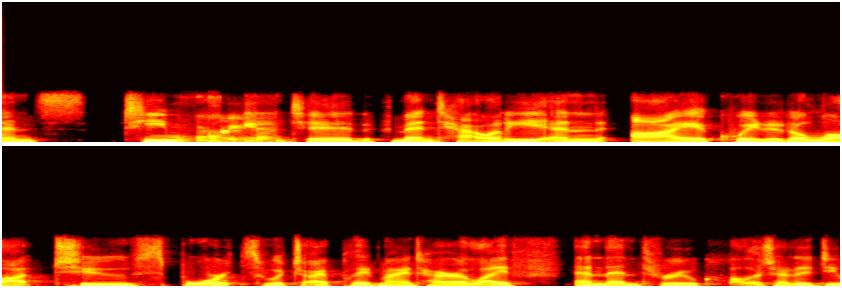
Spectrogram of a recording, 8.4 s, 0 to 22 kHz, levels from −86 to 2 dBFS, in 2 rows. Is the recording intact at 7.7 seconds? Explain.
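No. Packet loss concealed by the speech codec breaks the audio from 7.73 to 7.98 s, just after "entire life and then". About 100 ms of packets went missing, which fits five 20 ms frames. The Speex decoder filled the gap by repeating its last pitch and filter while lowering the gain frame by frame. The speech smears into a fading buzzy, coloured tone. It stays weak and distorted for a short while after packets resume.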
